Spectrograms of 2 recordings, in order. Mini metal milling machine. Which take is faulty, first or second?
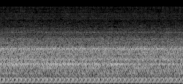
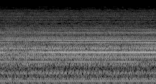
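second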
